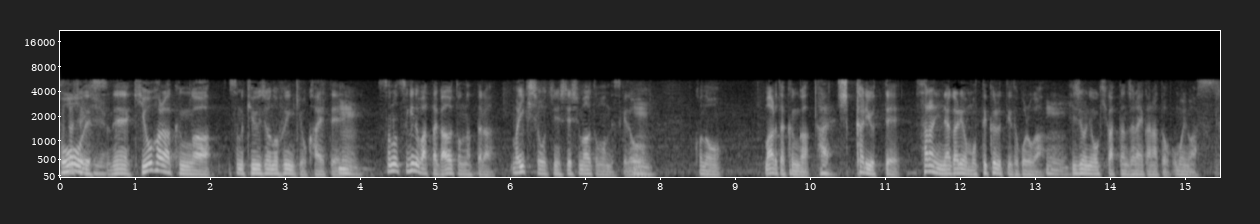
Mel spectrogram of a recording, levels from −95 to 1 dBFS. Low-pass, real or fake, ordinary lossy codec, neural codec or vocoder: 5.4 kHz; real; none; none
